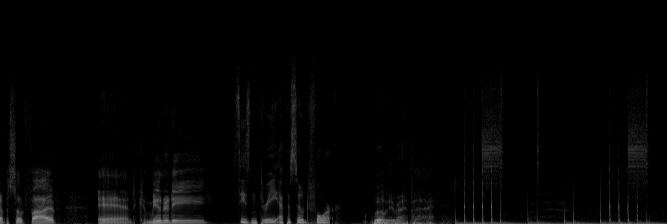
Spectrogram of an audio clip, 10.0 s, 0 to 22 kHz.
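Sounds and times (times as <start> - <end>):
speech: 0.0 - 6.6
cat meowing in rhythmic bursts: 7.9 - 8.7.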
